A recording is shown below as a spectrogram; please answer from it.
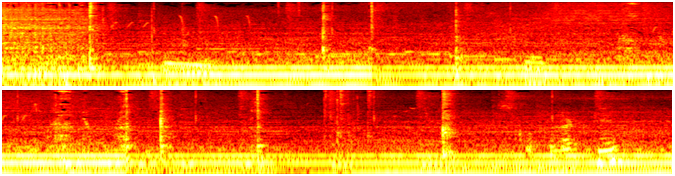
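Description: A sewing machine runs continuously, stitching fabric for a front-open abaya, with a steady mechanical hum and rapid ticking throughout while a person talks over it.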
